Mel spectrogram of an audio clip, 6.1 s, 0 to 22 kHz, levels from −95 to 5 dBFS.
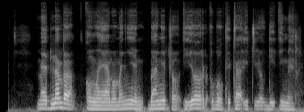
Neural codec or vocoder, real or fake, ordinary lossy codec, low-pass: codec, 44.1 kHz, 2.6 kbps, SNAC; fake; none; none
